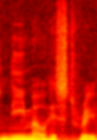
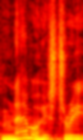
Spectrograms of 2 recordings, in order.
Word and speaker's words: Mnemohistory: It's very important to pronounce it correctly, not as Nemo history, because that's... But Mnemohistory is something fundamentally different from how people normally perceive historical processes to work.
